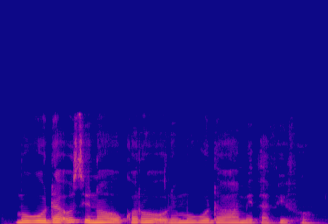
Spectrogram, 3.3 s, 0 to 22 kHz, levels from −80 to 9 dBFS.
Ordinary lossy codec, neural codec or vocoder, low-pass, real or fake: none; none; 10.8 kHz; real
